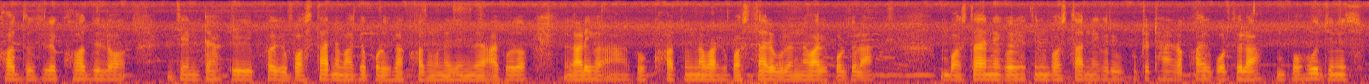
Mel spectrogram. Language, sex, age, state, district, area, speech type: Odia, male, 18-30, Odisha, Balangir, urban, spontaneous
